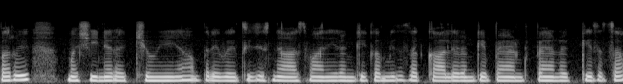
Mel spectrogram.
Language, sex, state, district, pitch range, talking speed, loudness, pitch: Hindi, female, Bihar, Kishanganj, 175-185 Hz, 220 wpm, -14 LUFS, 180 Hz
